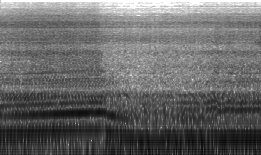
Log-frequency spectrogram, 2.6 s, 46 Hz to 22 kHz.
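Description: Honda CB550 motorcycle accelerating on a test ride: a loud, steady engine drone that steps down in pitch as it shifts, close and continuous, with no talk.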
